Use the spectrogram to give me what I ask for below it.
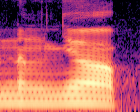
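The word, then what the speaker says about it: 능력: membereskan bisa terus ada nengnyok nah ini tulisannya Neng rok bacanya nengnyok itu adalah kemampuan terus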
